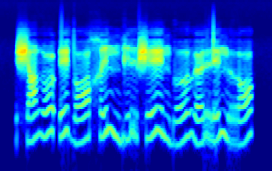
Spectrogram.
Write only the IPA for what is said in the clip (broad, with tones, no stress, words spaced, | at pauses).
ʃɛ˨˥ðˤuː˧˥˧ʔe˧˥˧dɔː˨˥ χi˧˥˧nŋɡi˨˥rʃeː˧˥˧ ŋɡɤː˨˥ðœ˨˥re˧˥˧ŋ rɔ˨˥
